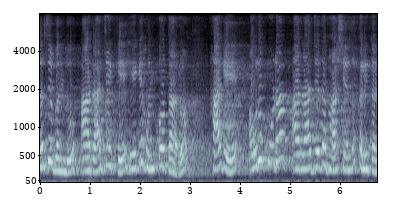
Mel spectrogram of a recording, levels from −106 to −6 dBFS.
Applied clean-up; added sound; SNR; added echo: none; none; none; reverberation time 2.3 s.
